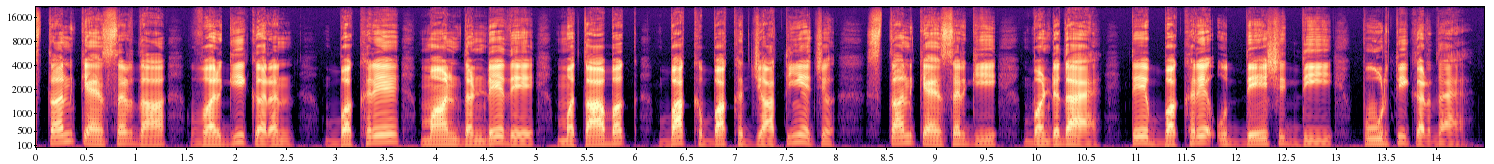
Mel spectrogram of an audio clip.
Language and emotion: Dogri, neutral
